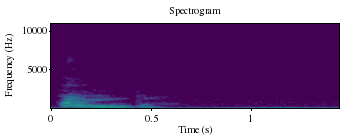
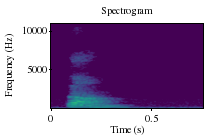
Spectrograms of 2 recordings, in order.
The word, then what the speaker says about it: thumb: In the word thumb, we have a silent B. Instead of saying thumb, just say thumb.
